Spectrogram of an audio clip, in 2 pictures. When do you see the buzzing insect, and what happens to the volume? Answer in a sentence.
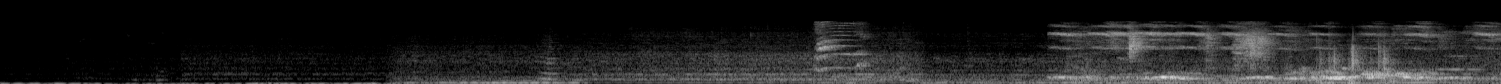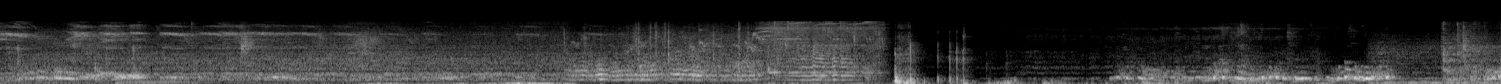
The buzzing insect can be heard from 0.0 to 29.6 s, getting louder.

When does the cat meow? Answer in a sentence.
The meowing can be heard from 8.1 to 8.8 s and from 16.1 to 17.0 s.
